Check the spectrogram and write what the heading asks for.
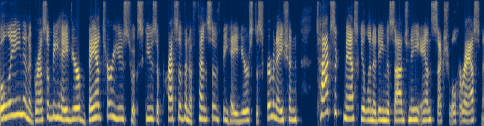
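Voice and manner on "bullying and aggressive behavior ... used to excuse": plain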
